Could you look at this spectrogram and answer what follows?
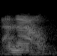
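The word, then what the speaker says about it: -anal: This is anal spelt anal pronounced anal because it's an aldahhide.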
